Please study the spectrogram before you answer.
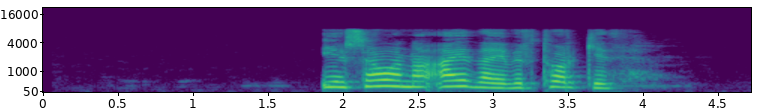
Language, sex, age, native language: Icelandic, female, 50-59, Icelandic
